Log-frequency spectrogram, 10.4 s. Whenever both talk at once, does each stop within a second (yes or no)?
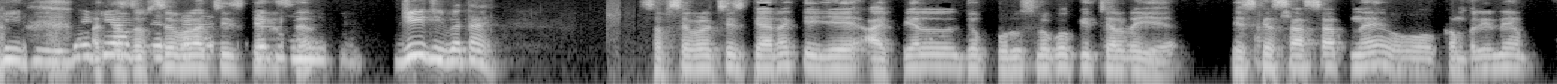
no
